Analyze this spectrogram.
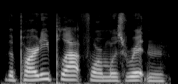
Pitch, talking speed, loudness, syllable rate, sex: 190 Hz, 170 wpm, -17 LUFS, 4.9 syllables/s, female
